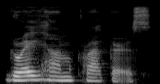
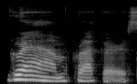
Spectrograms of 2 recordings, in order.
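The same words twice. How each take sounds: First: Graham is said in two syllables, gray-ham. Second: Graham is said in one single syllable. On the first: This is how it is said in the Philippines. "in the Philippines, we say Graham crackers with a clear gray ham, two syllables" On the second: This is how it is said in America. "here in America, people say Graham crackers ... Just one syllable"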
